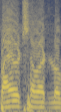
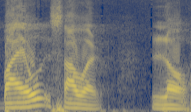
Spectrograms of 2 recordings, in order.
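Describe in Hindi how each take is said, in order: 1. 'Biot' में आख़िरी t बोला जाता है। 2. 'Biot' में आख़िरी t साइलेंट है। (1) "प्रॉपर इंग्लिश तो हम लोग बोलते नहीं है, तो हम लोग पढ़ते हैं बायोट Savart law" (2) "बायोट Savart नहीं होता, क्या होता है"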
